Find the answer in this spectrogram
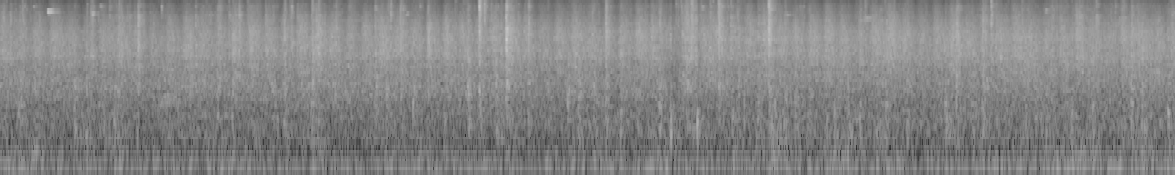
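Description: Narrow-gauge railroad car rolling along the track, heard from an open gondola car: a steady rumble of wheels on rails with a few sharp clicks from the rail joints.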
